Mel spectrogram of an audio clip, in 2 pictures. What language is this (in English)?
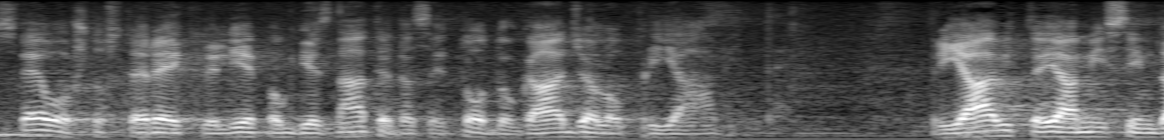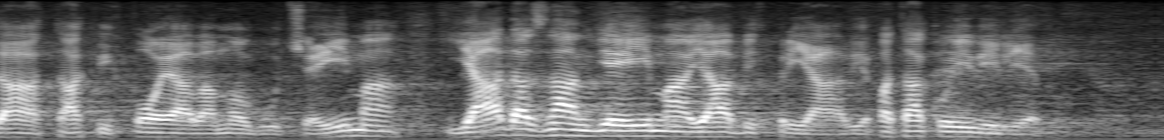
Croatian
